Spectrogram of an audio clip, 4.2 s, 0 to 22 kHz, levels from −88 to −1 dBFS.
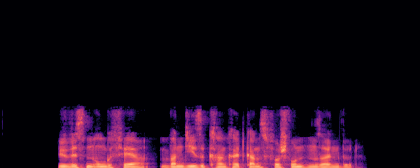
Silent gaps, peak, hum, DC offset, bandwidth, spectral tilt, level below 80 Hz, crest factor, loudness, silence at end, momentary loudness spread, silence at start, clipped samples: none; -2 dBFS; none; under 0.1%; 8.2 kHz; -6 dB/octave; -56 dBFS; 18 dB; -19 LUFS; 0.65 s; 5 LU; 0.6 s; under 0.1%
